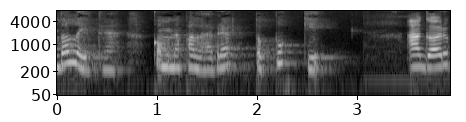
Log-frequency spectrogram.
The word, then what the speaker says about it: 떡볶이: Quando são seguidas de consoantes, elas fortalecem o som da letra, como na palavra tteokbokki.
